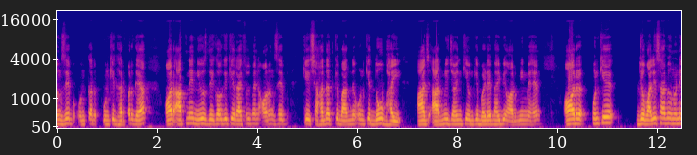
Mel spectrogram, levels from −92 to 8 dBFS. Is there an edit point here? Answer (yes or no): no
